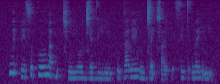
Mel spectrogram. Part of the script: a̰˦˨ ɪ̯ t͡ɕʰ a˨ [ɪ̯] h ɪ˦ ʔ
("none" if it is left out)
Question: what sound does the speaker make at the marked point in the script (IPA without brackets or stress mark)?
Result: ɪ̯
